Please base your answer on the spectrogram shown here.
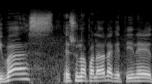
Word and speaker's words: Buzz: Transporter, combi, bus, bully, pero ¿de dónde sale ID Buzz? Vale, la razón es la siguiente. ID son las iniciales que utiliza Volkswagen para sus vehículos eléctricos en la actualidad. Y Buzz es una palabra que tiene doble sentido.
